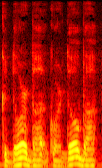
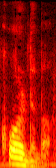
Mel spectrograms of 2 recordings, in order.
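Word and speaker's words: Córdoba: This is not pronounced Cordoba, it's pronounced Cordoba.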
